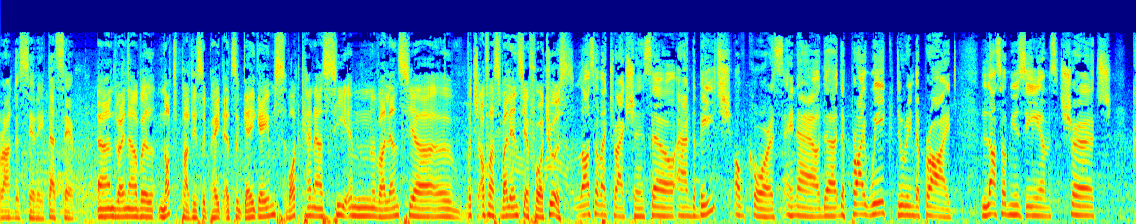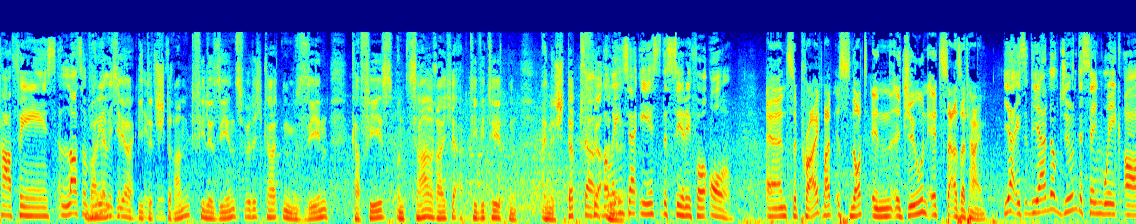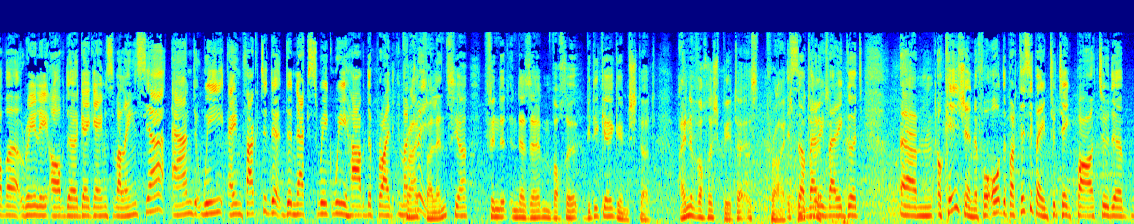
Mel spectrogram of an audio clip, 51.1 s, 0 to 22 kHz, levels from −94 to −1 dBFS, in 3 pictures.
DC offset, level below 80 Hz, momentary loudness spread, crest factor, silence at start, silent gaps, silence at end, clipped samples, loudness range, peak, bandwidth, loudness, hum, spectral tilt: under 0.1%; -36 dBFS; 6 LU; 12 dB; 0 s; none; 0 s; under 0.1%; 4 LU; -6 dBFS; 12.5 kHz; -18 LUFS; none; -4.5 dB/octave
